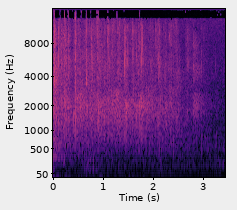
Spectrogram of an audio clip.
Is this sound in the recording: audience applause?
yes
